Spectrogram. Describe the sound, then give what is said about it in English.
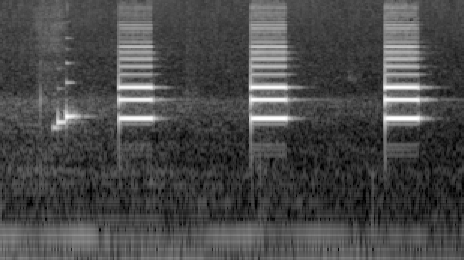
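A short telephone dialing blip, then three buzzy busy-signal tones repeating at an even, slow pace over faint line hiss, with no one speaking; the called line is busy because the person is already on the phone. “That is busy. He's on the phone.”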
